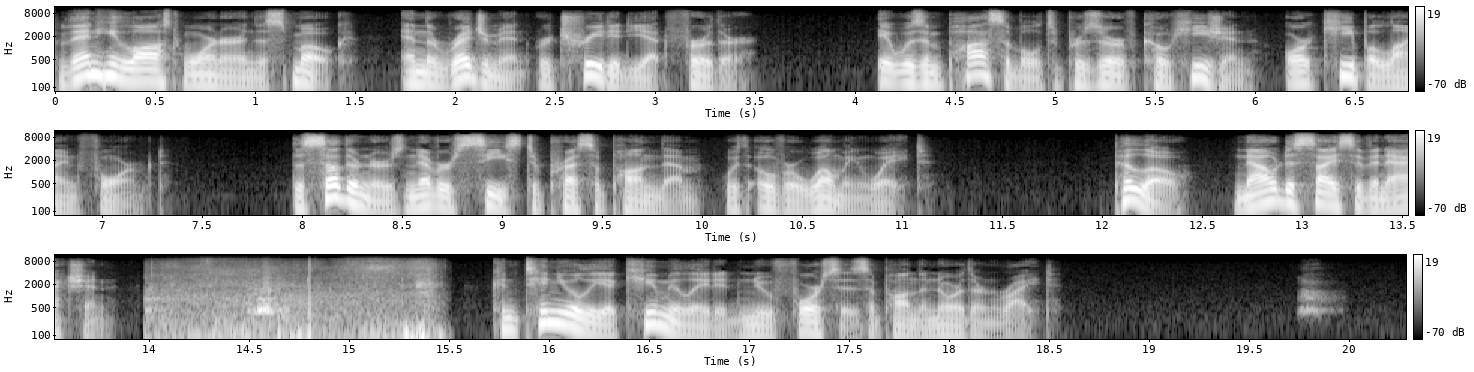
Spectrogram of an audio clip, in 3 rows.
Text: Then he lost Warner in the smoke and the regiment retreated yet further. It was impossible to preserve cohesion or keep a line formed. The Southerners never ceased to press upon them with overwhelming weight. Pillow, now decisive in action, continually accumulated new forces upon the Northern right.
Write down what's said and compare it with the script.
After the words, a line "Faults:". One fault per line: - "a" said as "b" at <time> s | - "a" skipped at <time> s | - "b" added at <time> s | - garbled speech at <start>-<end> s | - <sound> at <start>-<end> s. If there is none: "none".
Then he lost Warner in the smoke and the regiment retreated yet further. It was impossible to preserve cohesion or keep a line formed. The Southerners never ceased to press upon them with overwhelming weight. Pillow, now decisive in action, continually accumulated new forces upon the Northern right.
Faults:
- bark at 14.0-15.5 s
- bark at 19.7-20.0 s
